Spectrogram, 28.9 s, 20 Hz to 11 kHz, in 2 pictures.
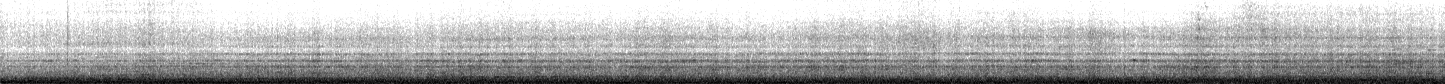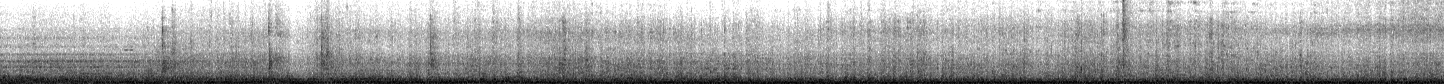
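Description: Loud London Underground trains on the rails: a Central line 1992 Stock train pulling out, its traction motors whining up in pitch at the start, then steady rolling noise. The 1962 Stock Rail Adhesion Train runs past later, with wheels clicking over rail joints.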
